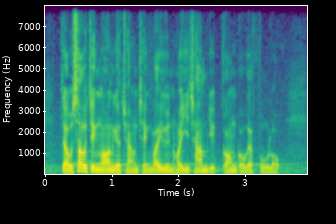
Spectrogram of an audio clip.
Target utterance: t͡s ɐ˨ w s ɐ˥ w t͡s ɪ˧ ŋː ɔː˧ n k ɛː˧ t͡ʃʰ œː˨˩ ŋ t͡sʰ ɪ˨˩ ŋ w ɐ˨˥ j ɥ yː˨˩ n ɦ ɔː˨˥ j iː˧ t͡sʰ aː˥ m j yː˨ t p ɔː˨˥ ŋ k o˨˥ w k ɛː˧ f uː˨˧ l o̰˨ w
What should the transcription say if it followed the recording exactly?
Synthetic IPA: t͡s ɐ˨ w s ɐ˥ w t͡s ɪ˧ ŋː ɔː˧ n k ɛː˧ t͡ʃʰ œː˨˩ ŋ t͡sʰ ɪ˨˩ ŋ w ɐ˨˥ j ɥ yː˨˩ n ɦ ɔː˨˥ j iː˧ t͡sʰ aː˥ m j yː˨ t k ɔː˨˥ ŋ k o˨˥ w k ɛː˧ f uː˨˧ l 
